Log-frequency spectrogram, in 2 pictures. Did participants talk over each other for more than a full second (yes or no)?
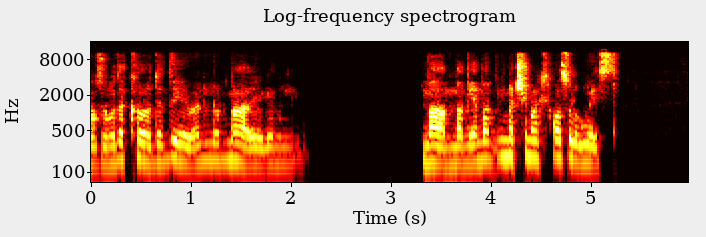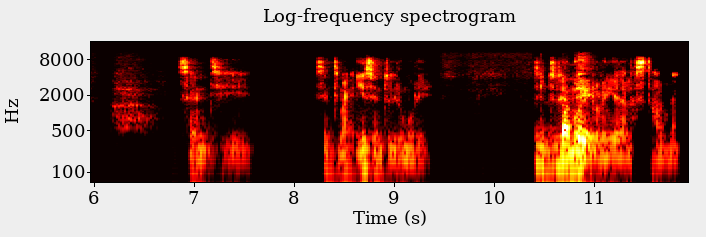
no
